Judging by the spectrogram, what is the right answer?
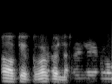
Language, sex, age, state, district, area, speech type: Malayalam, male, 30-45, Kerala, Pathanamthitta, rural, conversation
